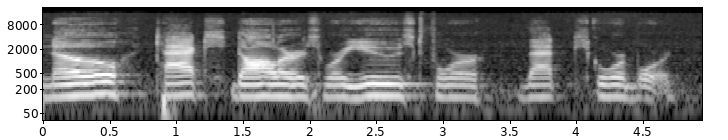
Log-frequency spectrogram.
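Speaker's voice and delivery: very slow, drawn out, deliberate, each word weighed. Speaker announces to the audience they will say the next part real slow. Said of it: "I'm going to say this real slow".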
